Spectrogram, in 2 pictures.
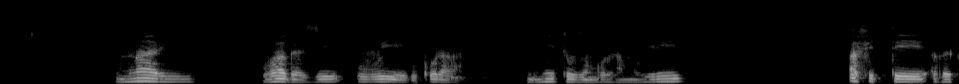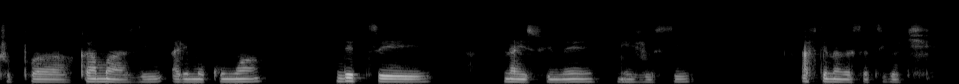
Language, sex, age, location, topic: Kinyarwanda, male, 36-49, Kigali, health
